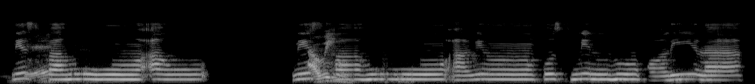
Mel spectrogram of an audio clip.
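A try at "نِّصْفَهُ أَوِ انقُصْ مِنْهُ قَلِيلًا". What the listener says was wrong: Hunya jangan jeda, kalau bisa hunya langsung min hu qalila.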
